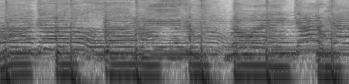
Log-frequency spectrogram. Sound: echo

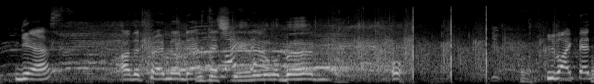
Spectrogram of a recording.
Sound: audience cheers and claps

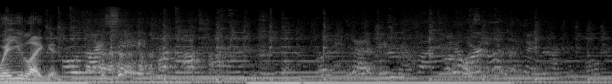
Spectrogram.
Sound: family talking and laughing; uplifting music

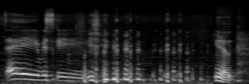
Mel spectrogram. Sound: both laugh

